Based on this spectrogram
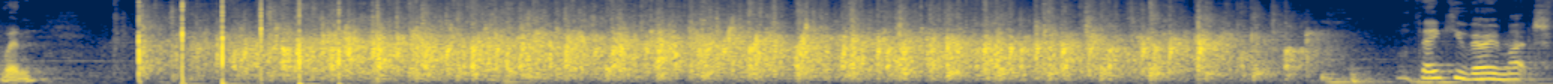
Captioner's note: applause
